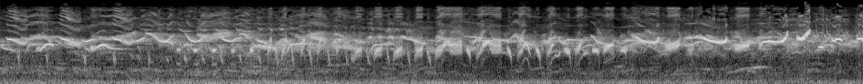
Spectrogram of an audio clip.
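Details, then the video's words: Loud, energetic Hwamei song: dense rolling whistles and sweeping slurred notes delivered continuously, scratchy trill-like passages mixed in. "Hwamei Raja Tega Volume Dasyat"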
